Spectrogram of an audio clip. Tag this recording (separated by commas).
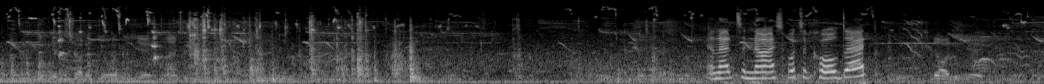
Speech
